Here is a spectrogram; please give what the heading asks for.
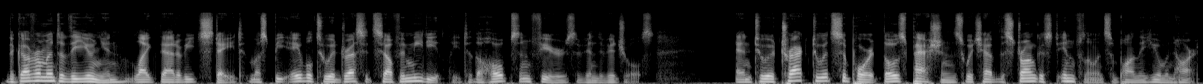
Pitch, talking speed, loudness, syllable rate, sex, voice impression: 115 Hz, 205 wpm, -21 LUFS, 5.9 syllables/s, male, masculine, adult-like, slightly middle-aged, slightly thick, slightly tensed, slightly weak, slightly dark, slightly hard, slightly muffled, fluent, slightly raspy, slightly cool, very intellectual, slightly refreshing, sincere, calm, slightly friendly, slightly reassuring, slightly kind, slightly modest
